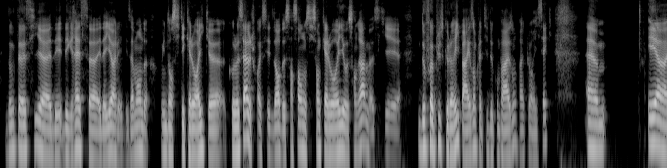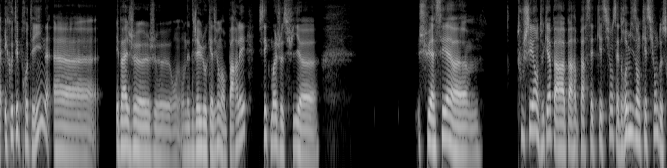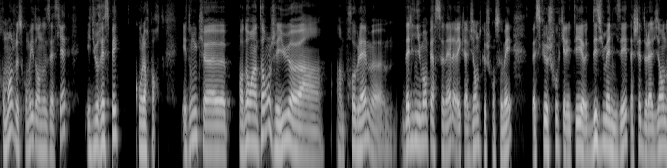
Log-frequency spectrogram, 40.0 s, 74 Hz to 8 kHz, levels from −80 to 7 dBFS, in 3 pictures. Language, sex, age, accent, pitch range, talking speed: French, male, 20-39, French, 115-145 Hz, 220 wpm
